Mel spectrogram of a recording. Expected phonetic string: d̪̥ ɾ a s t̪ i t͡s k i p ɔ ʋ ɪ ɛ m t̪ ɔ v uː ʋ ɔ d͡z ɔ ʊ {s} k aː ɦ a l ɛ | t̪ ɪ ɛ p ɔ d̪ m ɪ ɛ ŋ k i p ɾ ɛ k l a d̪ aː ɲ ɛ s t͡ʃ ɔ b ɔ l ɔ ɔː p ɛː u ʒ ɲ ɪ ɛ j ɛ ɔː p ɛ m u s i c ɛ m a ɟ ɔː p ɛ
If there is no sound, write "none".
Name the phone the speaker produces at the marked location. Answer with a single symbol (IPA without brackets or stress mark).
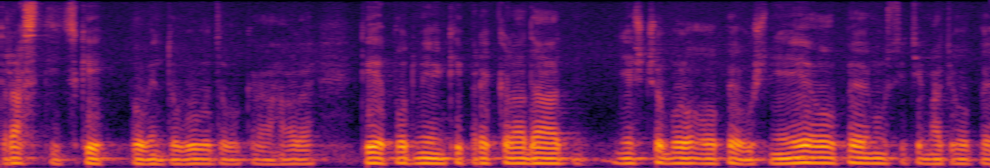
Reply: none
